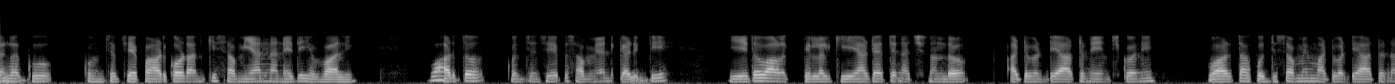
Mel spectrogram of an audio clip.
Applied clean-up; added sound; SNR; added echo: neural diffusion model UNIVERSE++.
